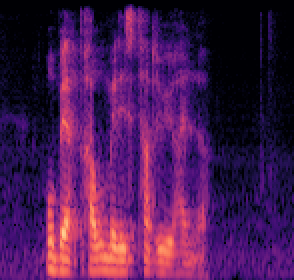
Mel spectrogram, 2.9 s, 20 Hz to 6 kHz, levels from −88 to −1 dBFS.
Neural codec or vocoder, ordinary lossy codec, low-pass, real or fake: codec, 16 kHz in and 24 kHz out, 0.8 kbps, FocalCodec, streaming, 65536 codes; Opus, 64 kbps; 5.4 kHz; fake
